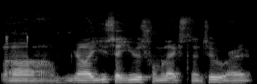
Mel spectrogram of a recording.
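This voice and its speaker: A man's voice: sits low, steady tone, moderate pace, warm tone, no room sound. A man hosting a podcast, asking plain questions with fillers. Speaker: podcast host. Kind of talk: interview questions.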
